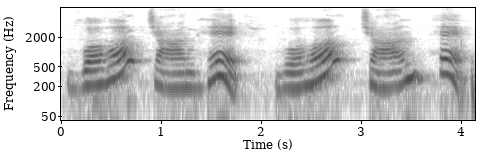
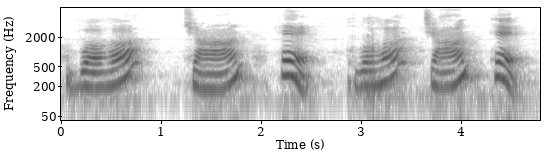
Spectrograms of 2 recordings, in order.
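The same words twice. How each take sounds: First: वह चांद है said slowly, वह leading; slow model sentence. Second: वह चांद है said slowly while writing; slow dictation. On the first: Teacher models the sentence slowly for pupils. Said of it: "तो हम क्या बोलते हैं?". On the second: Teacher writes on the board, slowly dictating. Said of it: "तो यहाँ लिखेंगे वह". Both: Shown as a demonstration.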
